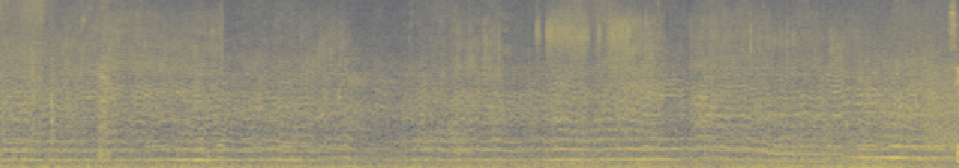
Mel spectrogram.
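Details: Western honey bees at an opened hive in spring, colonies healthy with brood and honey: a steady, droning hum of many wings, its pitch wavering up and down, with soft rustles and brief clicks near the hive.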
